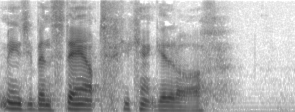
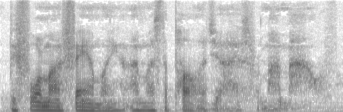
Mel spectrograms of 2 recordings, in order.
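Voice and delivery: low and soft, fading to near whisper; hushed, sinking confession; retold humble apology; 4 semitones lower, 11 dB quieter than usual. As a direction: quietly confess it, imitating the man. Retells a man's public apology.

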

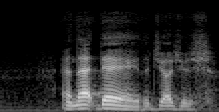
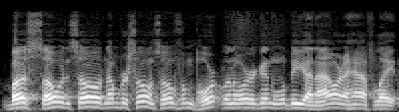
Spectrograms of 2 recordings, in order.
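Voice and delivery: loudspeaker announcement; 2 semitones higher, 12 dB louder than usual. Retold or imitated. Station loudspeaker announcing the late Portland bus, PA voice. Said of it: "over the loudspeaker".

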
